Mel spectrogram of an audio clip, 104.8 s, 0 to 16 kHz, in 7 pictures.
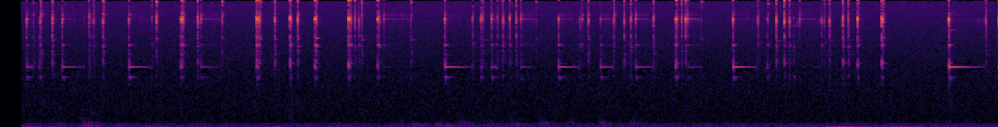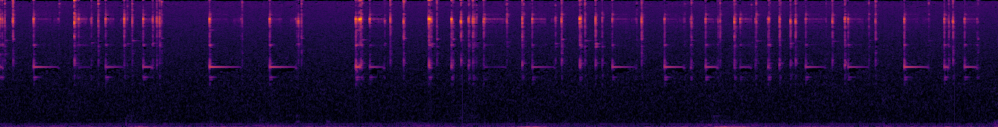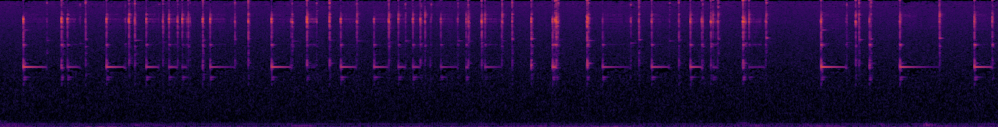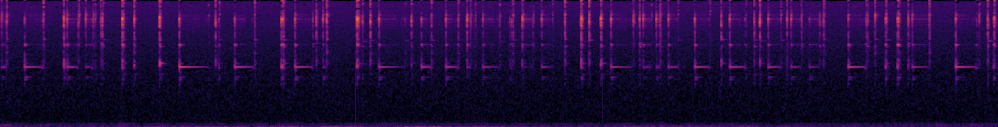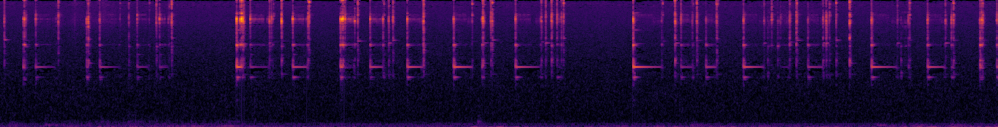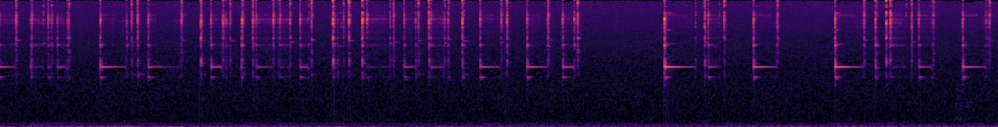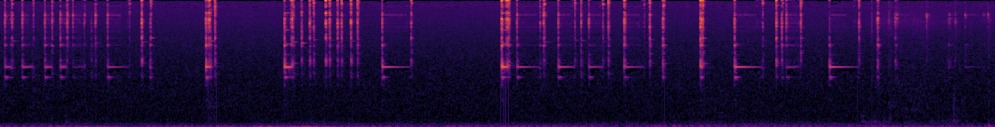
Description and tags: Fluorescent lamp is not working properly and flickering instead at the end of its life.
Recorded by Sony Xperia C5305.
